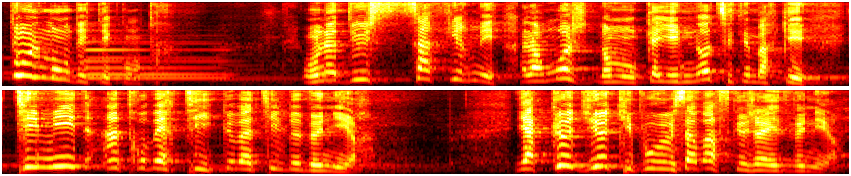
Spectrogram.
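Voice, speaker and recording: A man's voice: very high voice, very animated, fairly quick, fairly bright tone, faint music behind. A man in his sixties, a pastor preaching a sermon in a church and telling humorous anecdotes with punchlines.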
